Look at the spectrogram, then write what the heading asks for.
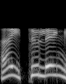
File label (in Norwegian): "oi nutter", Norwegian; Speech; 11khz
